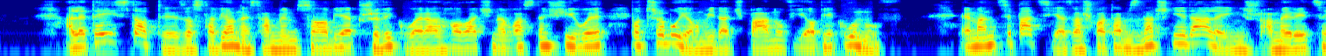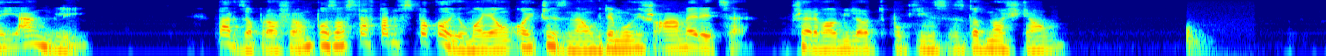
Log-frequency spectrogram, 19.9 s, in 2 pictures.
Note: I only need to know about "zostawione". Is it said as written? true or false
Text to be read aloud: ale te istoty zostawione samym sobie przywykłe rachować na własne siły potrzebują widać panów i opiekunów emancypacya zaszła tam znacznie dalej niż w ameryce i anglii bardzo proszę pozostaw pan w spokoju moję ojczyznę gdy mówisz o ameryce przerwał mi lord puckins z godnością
true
